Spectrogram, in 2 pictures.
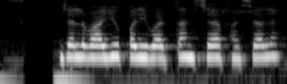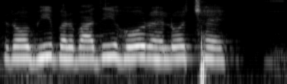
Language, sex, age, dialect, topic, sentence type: Maithili, female, 25-30, Angika, agriculture, statement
